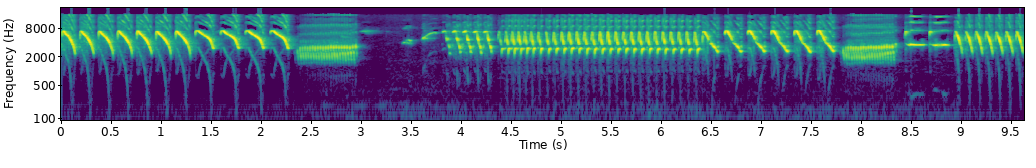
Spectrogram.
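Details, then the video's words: Friday-morning canary song with varied phrases: quick downward sweeps, a harsh buzzy burst, a brief pause, then a long rapid trill, more falling slurs and another buzzy note. "Gacoran Burung Kenari di Jumat pagi"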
